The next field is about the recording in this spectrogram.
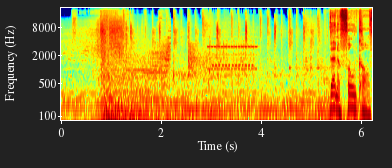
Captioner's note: suspenseful music; phone ringing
